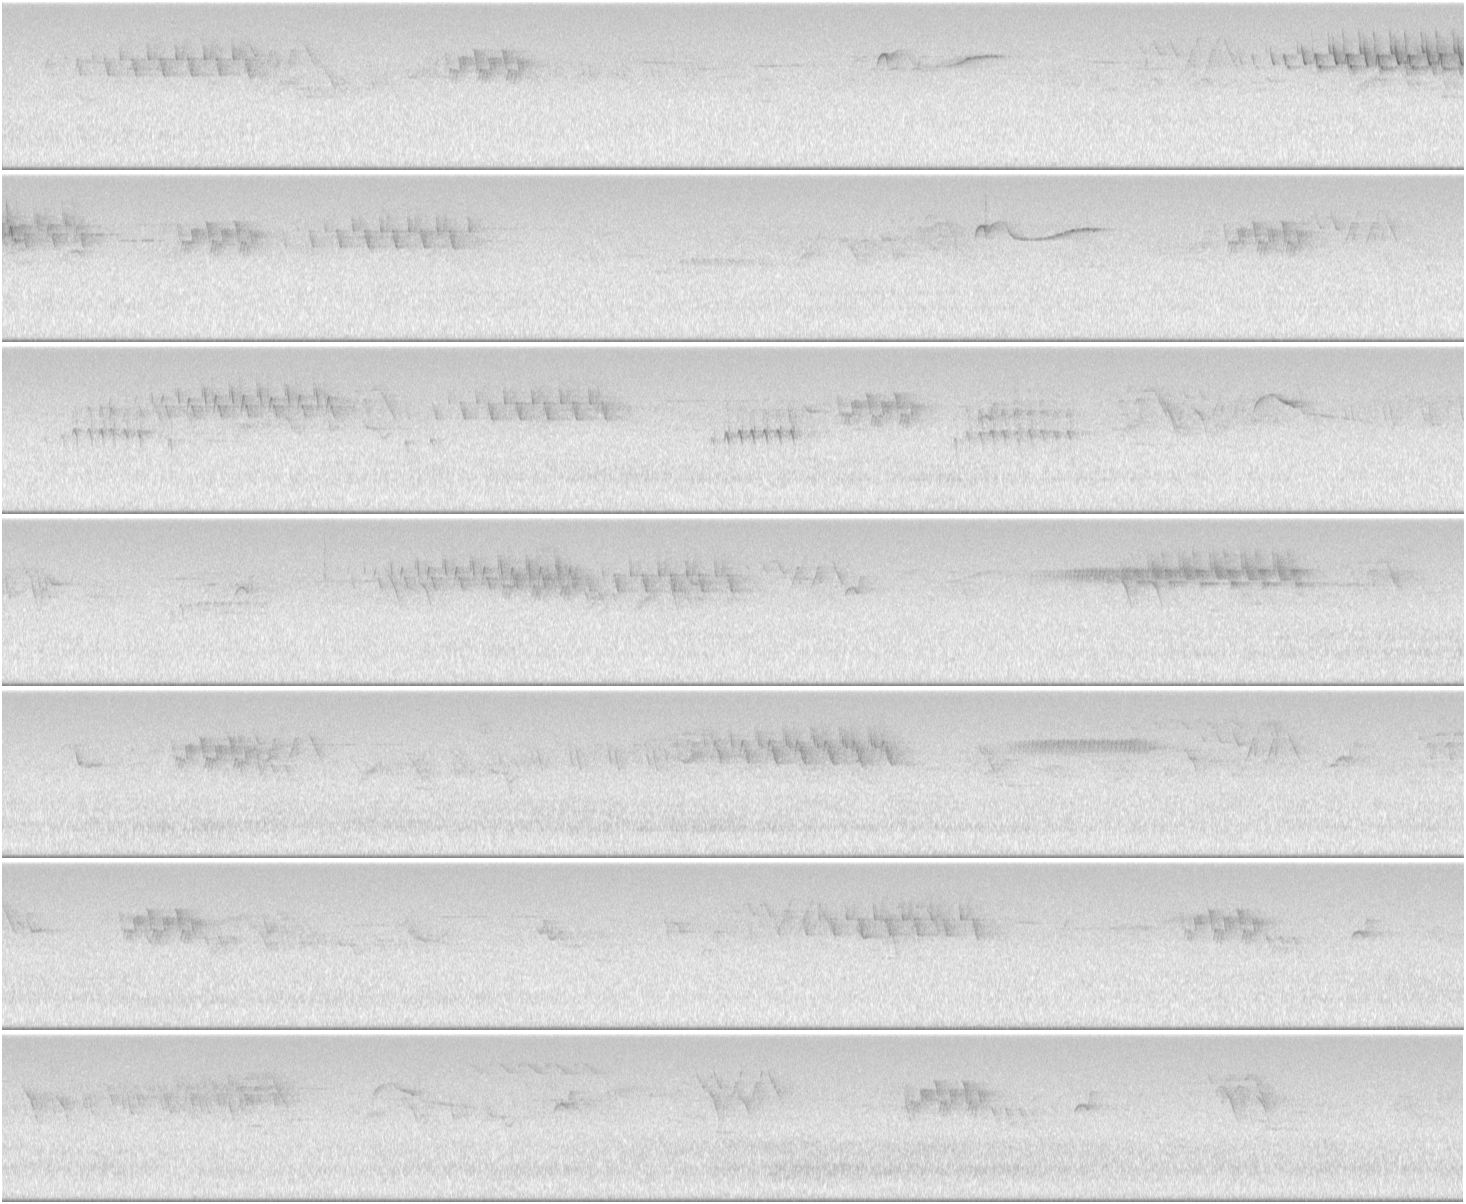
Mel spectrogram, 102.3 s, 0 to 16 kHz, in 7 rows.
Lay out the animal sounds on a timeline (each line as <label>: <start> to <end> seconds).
Ovenbird (Seiurus aurocapilla): 0.0 to 2.6 seconds
Chestnut-sided Warbler (Setophaga pensylvanica): 2.4 to 3.4 seconds
Mourning Warbler (Geothlypis philadelphia): 4.2 to 5.3 seconds
Black-capped Chickadee (Poecile atricapillus): 6.3 to 7.2 seconds
Eastern Wood-Pewee (Contopus virens): 8.6 to 10.1 seconds
Black-capped Chickadee (Poecile atricapillus): 10.8 to 11.9 seconds
Chestnut-sided Warbler (Setophaga pensylvanica): 11.2 to 12.5 seconds
Ovenbird (Seiurus aurocapilla): 12.3 to 15.6 seconds
Scarlet Tanager (Piranga olivacea): 13.3 to 15.5 seconds
Black-capped Chickadee (Poecile atricapillus): 15.2 to 16.3 seconds
Mourning Warbler (Geothlypis philadelphia): 16.2 to 17.3 seconds
Ovenbird (Seiurus aurocapilla): 17.3 to 19.5 seconds
American Robin (Turdus migratorius): 21.2 to 22.4 seconds
Scarlet Tanager (Piranga olivacea): 22.4 to 24.5 seconds
Eastern Wood-Pewee (Contopus virens): 24.3 to 25.7 seconds
Mourning Warbler (Geothlypis philadelphia): 26.7 to 27.7 seconds
Chestnut-sided Warbler (Setophaga pensylvanica): 27.7 to 28.7 seconds
American Robin (Turdus migratorius): 29.8 to 30.8 seconds
Ovenbird (Seiurus aurocapilla): 29.9 to 32.6 seconds
Scarlet Tanager (Piranga olivacea): 31.4 to 33.1 seconds
Ovenbird (Seiurus aurocapilla): 33.5 to 35.3 seconds
American Robin (Turdus migratorius): 36.4 to 37.4 seconds
Mourning Warbler (Geothlypis philadelphia): 37.5 to 38.6 seconds
American Robin (Turdus migratorius): 38.8 to 40.1 seconds
Chestnut-sided Warbler (Setophaga pensylvanica): 40.2 to 41.3 seconds
Blue-headed Vireo (Vireo solitarius): 40.6 to 98.7 seconds
Eastern Wood-Pewee (Contopus virens): 41.7 to 43.0 seconds
Ovenbird (Seiurus aurocapilla): 42.7 to 44.3 seconds
American Robin (Turdus migratorius): 45.4 to 46.4 seconds
Ovenbird (Seiurus aurocapilla): 47.3 to 51.5 seconds
Chestnut-sided Warbler (Setophaga pensylvanica): 51.3 to 52.5 seconds
Pine Warbler (Setophaga pinus): 54.1 to 55.6 seconds
Ovenbird (Seiurus aurocapilla): 55.1 to 57.1 seconds
Mourning Warbler (Geothlypis philadelphia): 60.1 to 61.1 seconds
Chestnut-sided Warbler (Setophaga pensylvanica): 60.7 to 61.8 seconds
Ovenbird (Seiurus aurocapilla): 62.8 to 67.6 seconds
Pine Warbler (Setophaga pinus): 68.4 to 70.1 seconds
Chestnut-sided Warbler (Setophaga pensylvanica): 70.3 to 71.6 seconds
Chestnut-sided Warbler (Setophaga pensylvanica): 72.5 to 73.6 seconds
Mourning Warbler (Geothlypis philadelphia): 74.1 to 75.2 seconds
Ovenbird (Seiurus aurocapilla): 80.4 to 83.1 seconds
Mourning Warbler (Geothlypis philadelphia): 84.6 to 86.0 seconds
Ovenbird (Seiurus aurocapilla): 88.7 to 90.6 seconds
Chestnut-sided Warbler (Setophaga pensylvanica): 89.4 to 90.8 seconds
Eastern Wood-Pewee (Contopus virens): 91.2 to 92.1 seconds
Black-and-white Warbler (Mniotilta varia): 92.3 to 93.7 seconds
Chestnut-sided Warbler (Setophaga pensylvanica): 94.4 to 95.7 seconds
Mourning Warbler (Geothlypis philadelphia): 96.6 to 97.8 seconds
Chestnut-sided Warbler (Setophaga pensylvanica): 99.6 to 100.5 seconds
